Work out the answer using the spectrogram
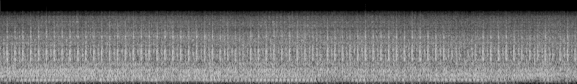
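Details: Ford Mondeo Mk3 2.0 TDCi diesel idling with a loud uneven tapping knock about three per second; the noise persists after the crankshaft pulley (FEBI), accessory belt and tensioner were replaced; cause unknown.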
